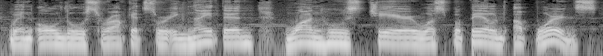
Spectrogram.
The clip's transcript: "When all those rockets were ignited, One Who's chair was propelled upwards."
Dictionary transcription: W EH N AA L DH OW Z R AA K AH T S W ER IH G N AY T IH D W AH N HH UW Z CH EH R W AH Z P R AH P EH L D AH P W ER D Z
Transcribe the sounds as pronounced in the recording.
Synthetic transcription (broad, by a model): W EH N AA L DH OW S R AA K AH T S W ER IH G N AY T IH D W AH N HH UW S CH EH R W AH S P R AH P EH L D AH P W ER D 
